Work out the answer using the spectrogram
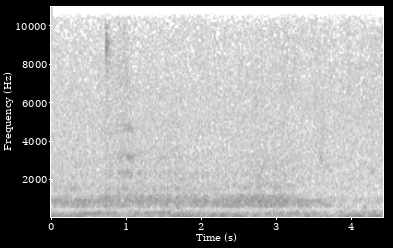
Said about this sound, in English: It's a quiet morning here on the shores of Kitchigami, the big lake. Quiet after yesterday's powerful, powerful winds. Every once in a while, a gust is coming through.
